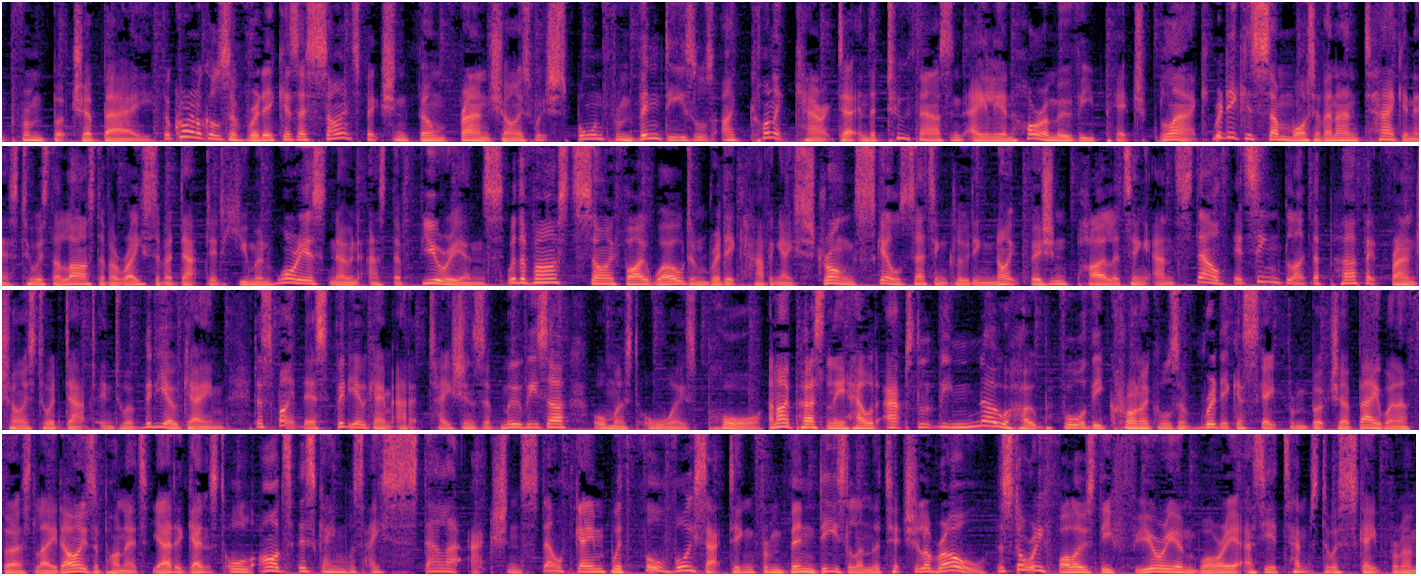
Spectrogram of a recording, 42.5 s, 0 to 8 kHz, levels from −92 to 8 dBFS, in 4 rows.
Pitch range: 120-165 Hz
